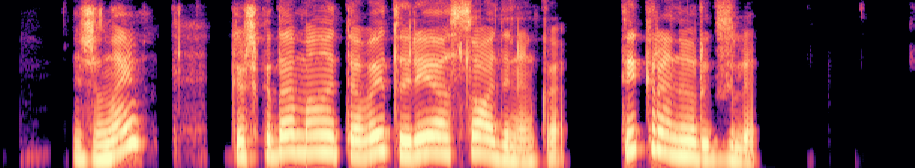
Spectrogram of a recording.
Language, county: Lithuanian, Vilnius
